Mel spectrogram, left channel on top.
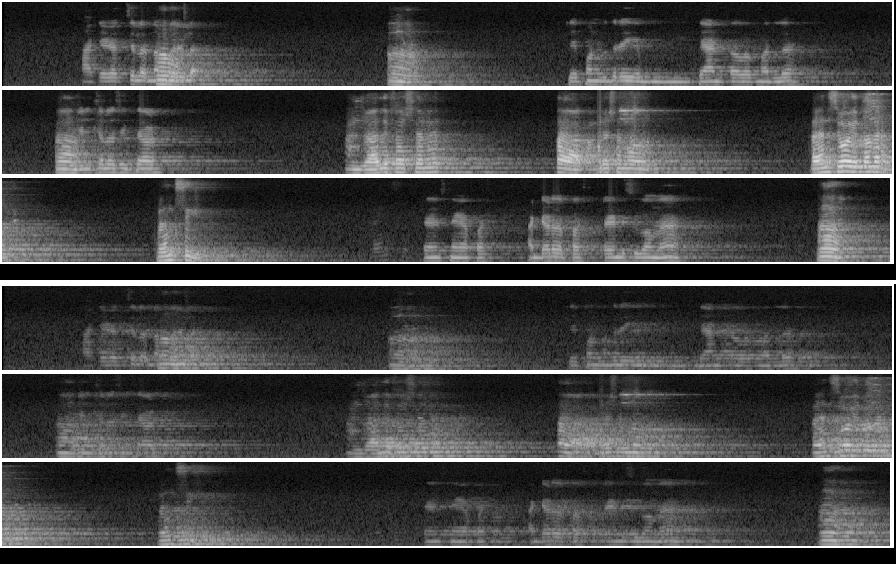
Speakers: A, on the left (about 65°); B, on the left (about 35°).
A: ಆಾಕೆ ಹಚ್ಚಿಲ್ಲ ನಂಬರ್
B: ಹ್ಮ್
A: ಇಲ್ಲ
B: ಹಾ
A: ಸ್ಟೆಪನ್ ಬರ ಪ್ಯಾಂಟ್ ತ ಮದಲ
B: ಹ್ಮ್
A: ಎಲ್ಲಿ ಚಲೋ ಸಿಗ್ತಾಳ
B: ಅಂಜವಾಲಿ ಫ್ಯಾಷನ್ ಅಕಮಿಡೆೇಶನ್ ಟ್ರೆಂಡ್ಸ್ ಹೋಗ ಇಲ್ಲ ಅಂದ್ರ
A: ಹ್ಮ್
B: ಫನ್ಸಿಗೆ
A: ಟ್ರೈಫಸ್ಟ್ ಅಡ್ಡಡ ಫಸ್ಟ್ ಟ್ರೈಂಡ ಸಿಗೋಮ್ಮ
B: ಹಾ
